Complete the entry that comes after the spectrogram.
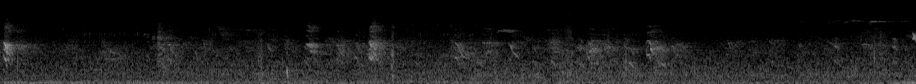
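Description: Wild birds calling and chirping outdoors, short calls every second or so over a faint steady outdoor background.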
